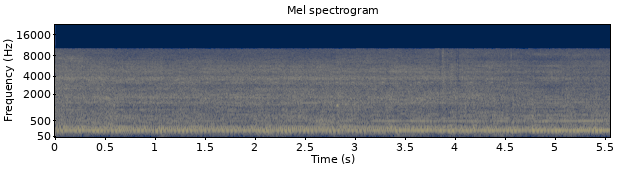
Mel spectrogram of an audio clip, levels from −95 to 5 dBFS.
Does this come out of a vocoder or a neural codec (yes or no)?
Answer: yes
